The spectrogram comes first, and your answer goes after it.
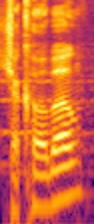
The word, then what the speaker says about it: Chocobo: before you got here about Chocobo versus chobo a lot of people say chobo i' I've never heard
